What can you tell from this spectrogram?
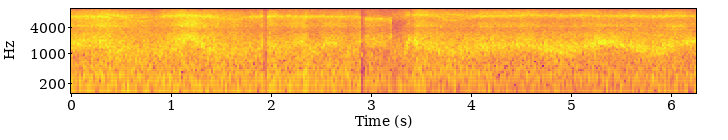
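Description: Rocket engine sound effect: a steady rushing noise that swells and fades about once a second.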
